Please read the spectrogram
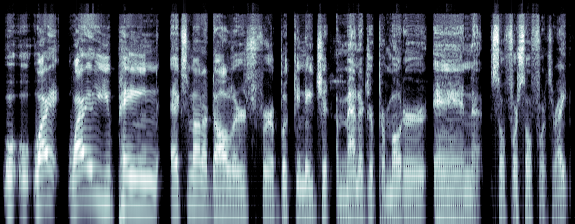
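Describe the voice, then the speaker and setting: A man hosting a radio talk show, stumbling and repeating words as he rambles on. His voice sits in a middle pitch and sounds close and dry, with no room around it. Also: moderate pace, hardly any pauses, no echo.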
